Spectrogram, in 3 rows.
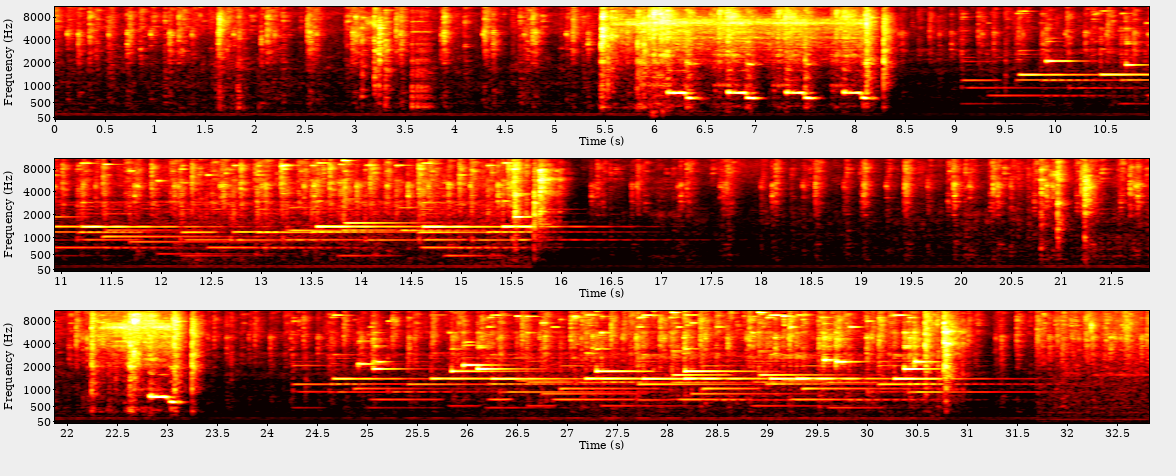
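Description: Black Forest cuckoo clock with a Regula movement and a two-tune music box, ticking steadily, then calling cuckoo four times, each call a falling two-note whistle, followed by a plucked music-box tune. About 22 seconds in it gives a single cuckoo call and the music box plays again, the music now set to play on the half hour as well as the hour.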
